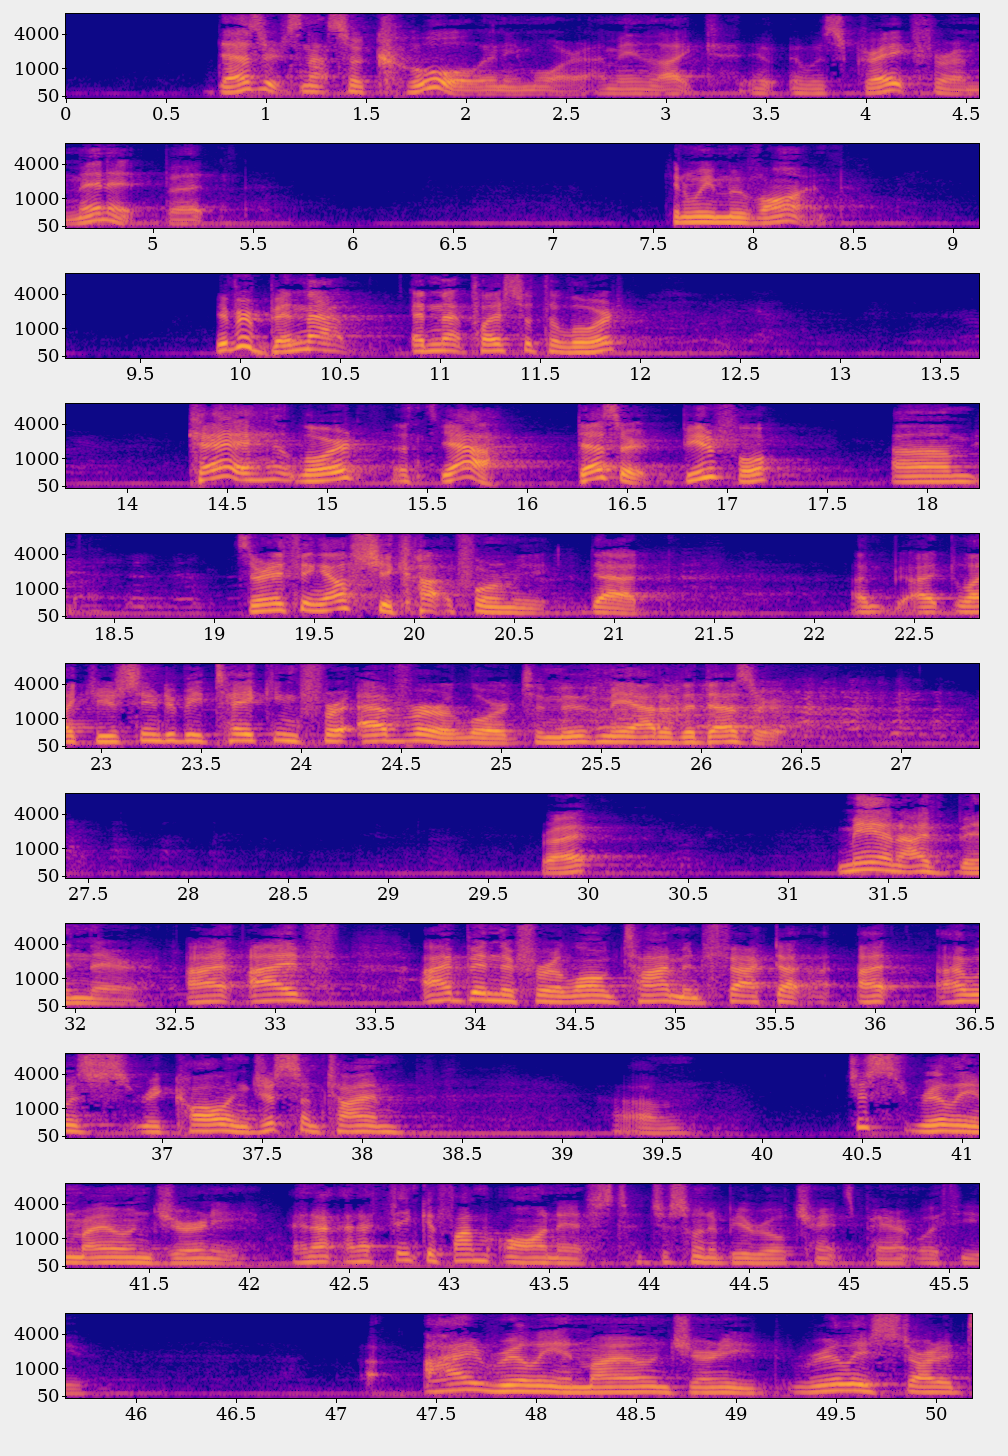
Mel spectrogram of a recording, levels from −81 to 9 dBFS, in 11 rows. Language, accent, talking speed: English, American, 140 wpm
